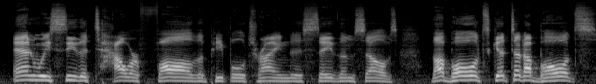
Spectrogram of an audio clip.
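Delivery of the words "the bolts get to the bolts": really bad, fake Austrian accent. Retelling a movie scene with people trying to save themselves, bad Arnold Schwarzenegger impression. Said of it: "That's my really, really bad Arnold Schwarzenegger impersonation".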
